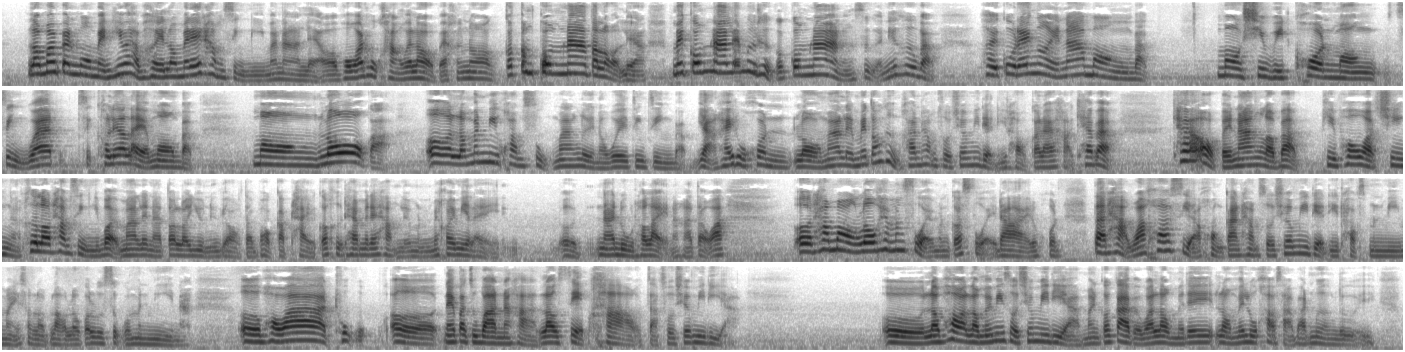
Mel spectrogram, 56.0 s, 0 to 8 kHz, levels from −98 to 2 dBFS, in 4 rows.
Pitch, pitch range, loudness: 190 Hz, 165-245 Hz, -21 LUFS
